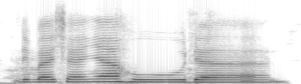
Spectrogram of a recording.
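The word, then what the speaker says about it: هدى: 135 titik 135 alif maksurah dibacanya hudan.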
